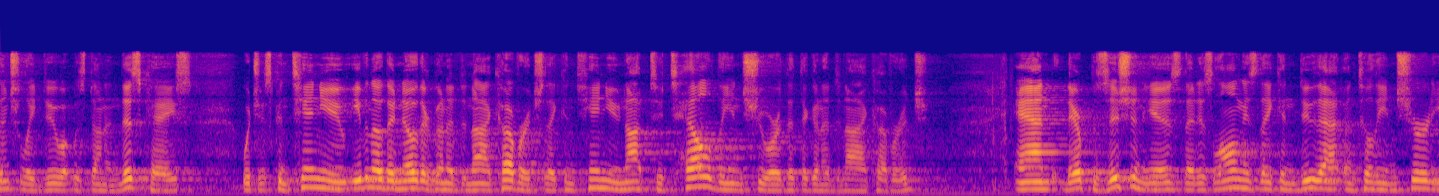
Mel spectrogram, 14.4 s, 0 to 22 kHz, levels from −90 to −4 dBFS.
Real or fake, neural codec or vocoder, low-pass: real; none; 7.2 kHz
